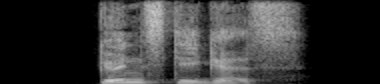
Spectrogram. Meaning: strong/mixed nominative/accusative neuter singular of günstig
- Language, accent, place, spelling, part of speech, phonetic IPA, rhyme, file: German, Germany, Berlin, günstiges, adjective, [ˈɡʏnstɪɡəs], -ʏnstɪɡəs, De-günstiges.ogg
